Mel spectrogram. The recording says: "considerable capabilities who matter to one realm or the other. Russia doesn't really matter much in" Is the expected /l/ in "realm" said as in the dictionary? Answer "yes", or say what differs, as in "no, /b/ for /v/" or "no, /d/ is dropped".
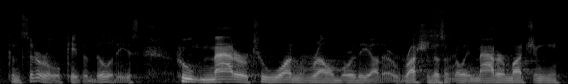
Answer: yes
